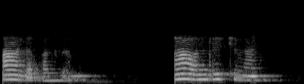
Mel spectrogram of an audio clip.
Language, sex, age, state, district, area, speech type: Tamil, female, 18-30, Tamil Nadu, Madurai, rural, conversation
